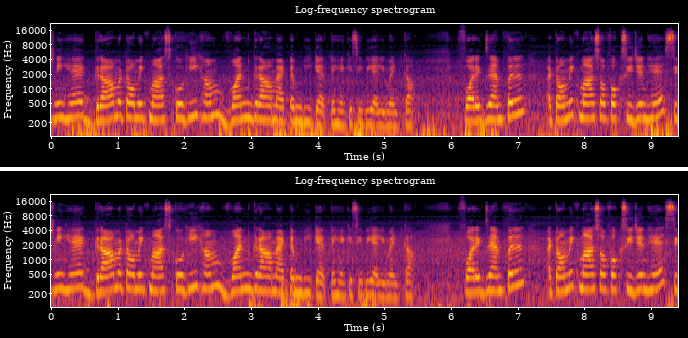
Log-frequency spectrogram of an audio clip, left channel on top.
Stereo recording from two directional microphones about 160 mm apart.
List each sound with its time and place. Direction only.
0.0 s speech: 35° left (ahead or behind)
